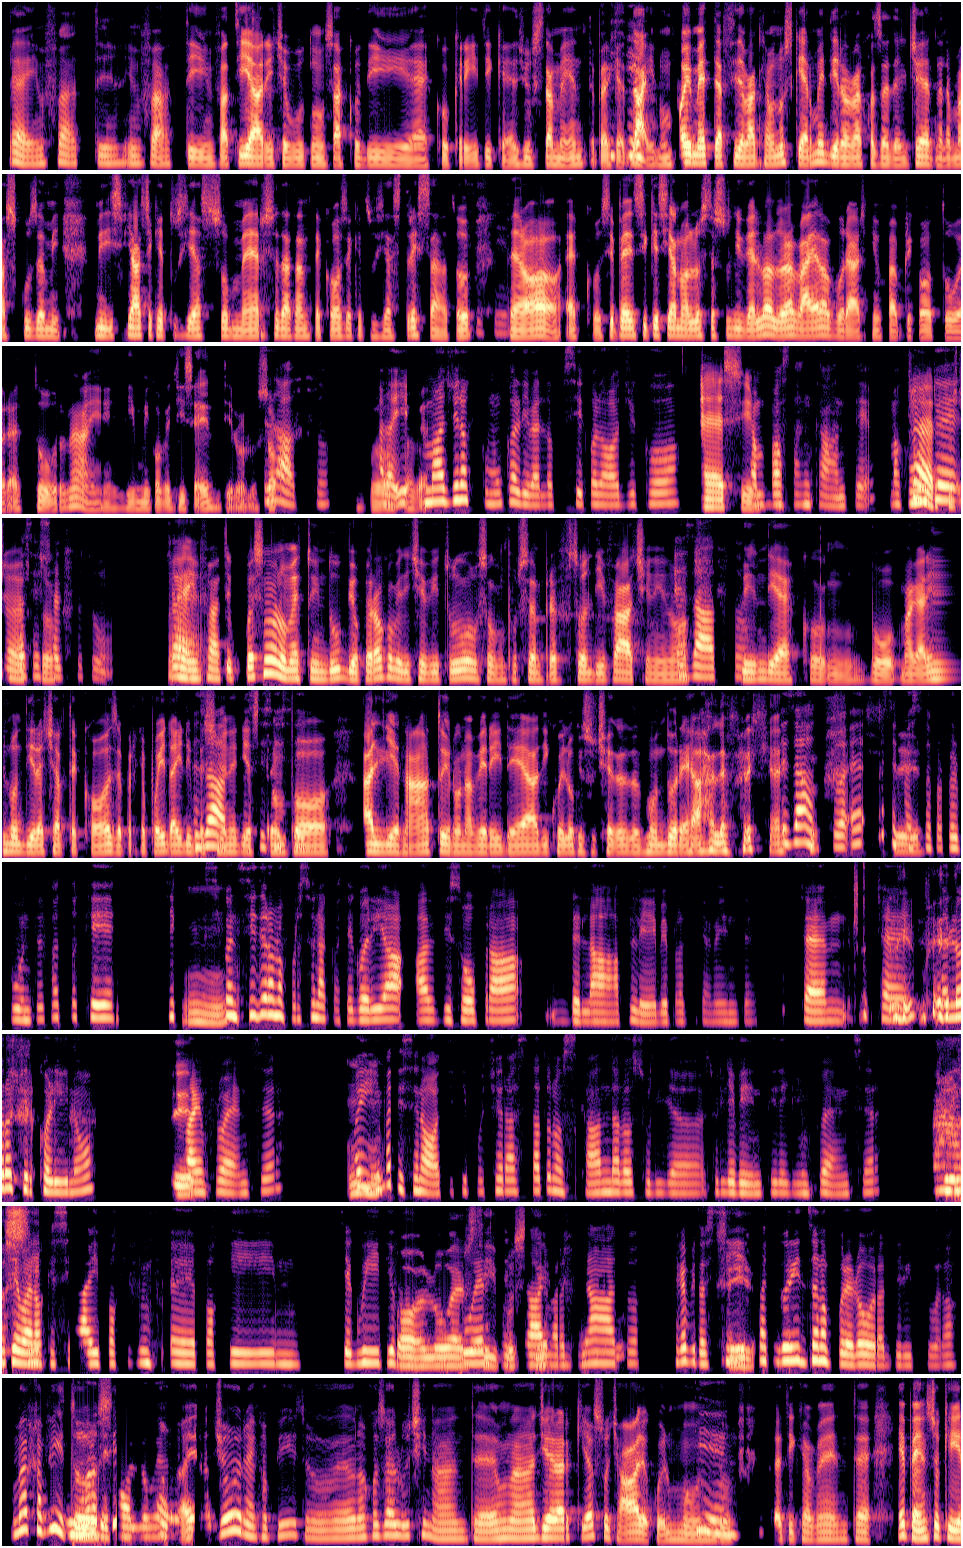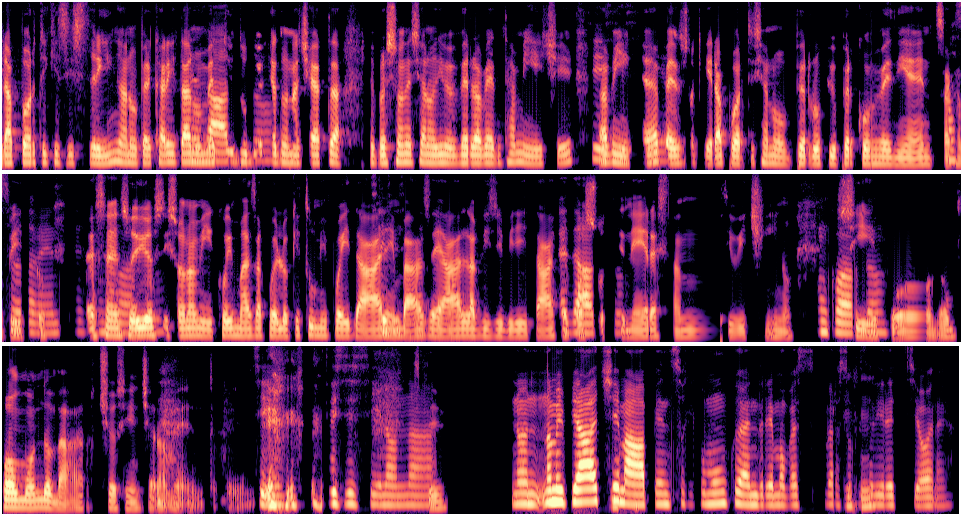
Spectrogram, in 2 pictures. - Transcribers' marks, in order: distorted speech; chuckle; other background noise; "Cioè" said as "ceh"; other noise; laughing while speaking: "reale, perchè ecco"; "proprio" said as "propio"; "Cioè" said as "ceh"; unintelligible speech; tapping; tsk; unintelligible speech; in English: "Followers"; "Cioè" said as "ceh"; in English: "follower"; chuckle; chuckle
- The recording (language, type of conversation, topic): Italian, unstructured, Pensi che gli influencer abbiano troppo potere sulle opinioni delle persone?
